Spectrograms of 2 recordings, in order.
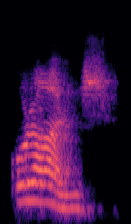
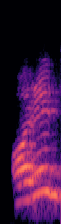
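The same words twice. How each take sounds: First: The word is pronounced the French way. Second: The word is pronounced the English way. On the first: "In French, it is orange" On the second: "Orange is in English"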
